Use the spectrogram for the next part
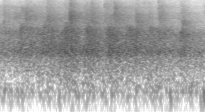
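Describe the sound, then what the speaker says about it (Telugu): A church congregation at a Sunday service claps steadily together in praise, producing a dense, continuous wash of applause that fills the room at a constant level. "చప్పట్లో కూడా దేవుని స్తుతించండి."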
